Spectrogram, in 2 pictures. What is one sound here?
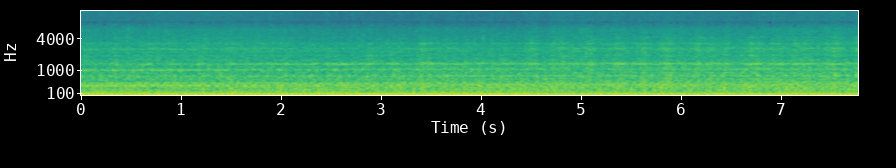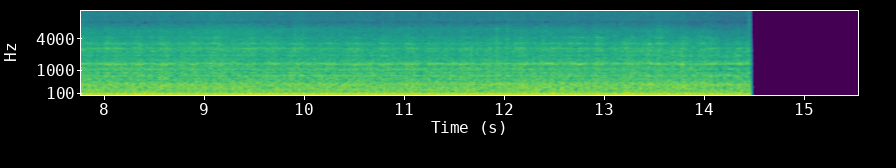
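A steam engine rumbles and chugs steadily.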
